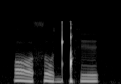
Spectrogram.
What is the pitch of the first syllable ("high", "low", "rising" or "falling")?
falling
